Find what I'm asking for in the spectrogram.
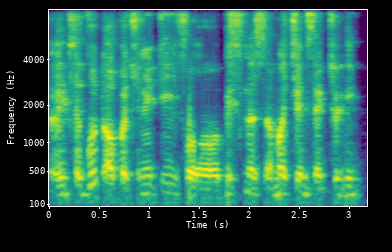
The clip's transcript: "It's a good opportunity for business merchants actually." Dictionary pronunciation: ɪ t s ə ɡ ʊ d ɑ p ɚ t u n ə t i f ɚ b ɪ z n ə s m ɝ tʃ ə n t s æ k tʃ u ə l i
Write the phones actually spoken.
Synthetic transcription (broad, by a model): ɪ t s ə ɡ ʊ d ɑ p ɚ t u n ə t i f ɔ b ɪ s n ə s m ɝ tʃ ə n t s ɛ k tʃ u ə l i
